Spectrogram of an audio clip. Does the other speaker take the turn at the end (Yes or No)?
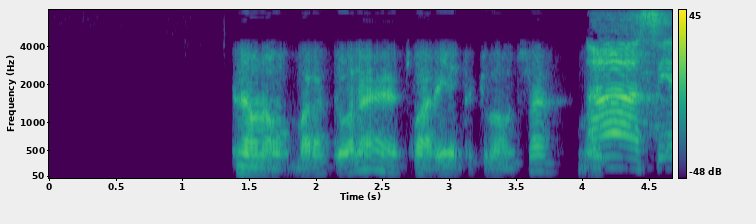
Yes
